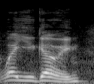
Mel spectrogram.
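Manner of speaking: loud shouted question; mock shout. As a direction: bark the question out. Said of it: "her terror at being shouted out".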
